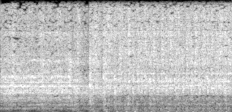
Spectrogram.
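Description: A repaired motor rickshaw's small engine runs with a steady, rhythmic chugging of low thumps and an even, unbroken loudness, with no voices.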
